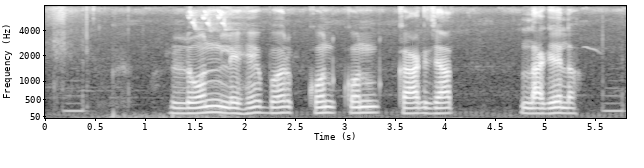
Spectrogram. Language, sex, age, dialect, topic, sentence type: Chhattisgarhi, male, 18-24, Eastern, banking, statement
